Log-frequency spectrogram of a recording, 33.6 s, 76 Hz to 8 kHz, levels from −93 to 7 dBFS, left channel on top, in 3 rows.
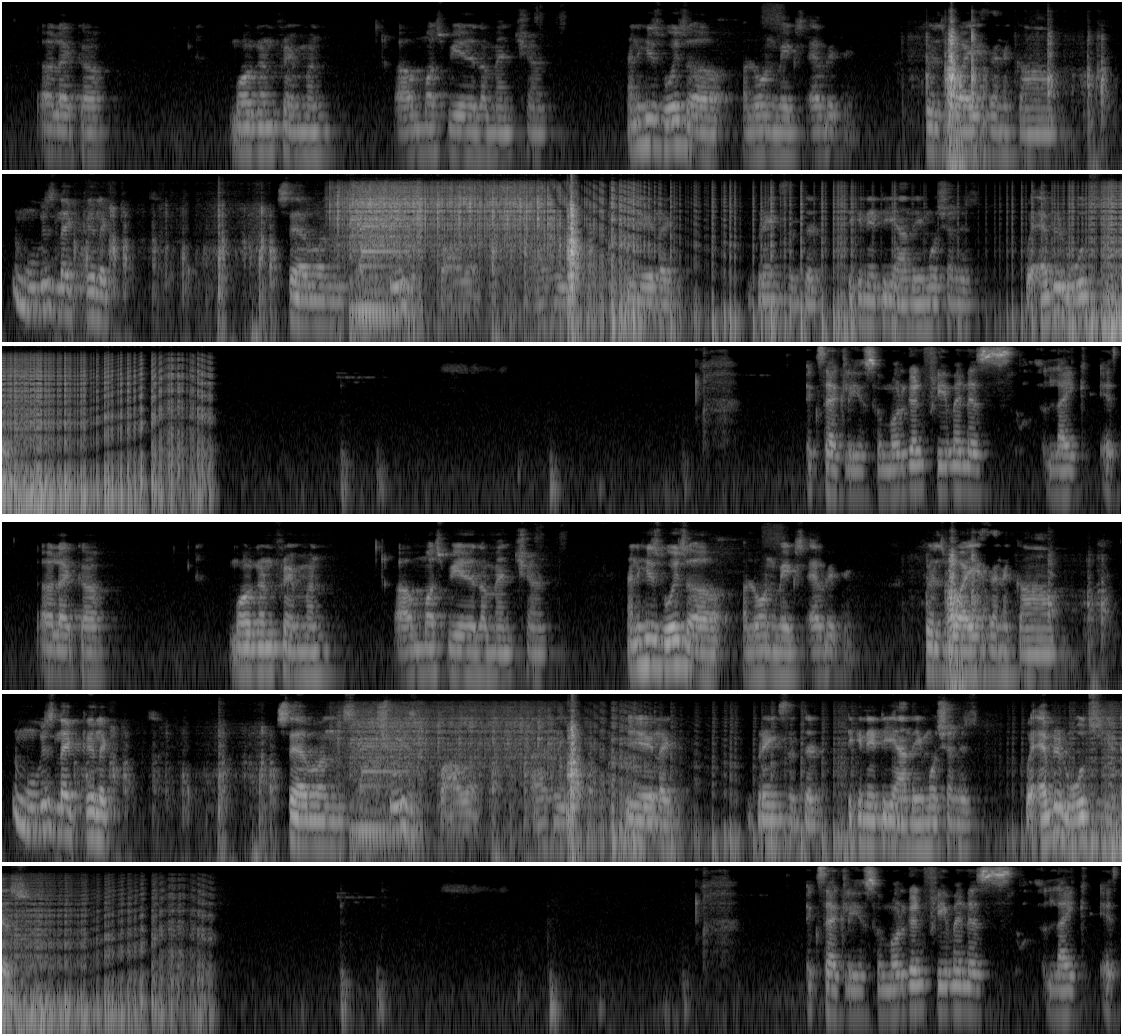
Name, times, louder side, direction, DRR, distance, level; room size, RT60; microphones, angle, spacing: voice 1, 0.4-1.1 2.3-3.3 3.9-5.5 6.3-8.5 9.2-10.7 11.3-12.4 12.7-12.8 14.0-16.0 16.5-17.0 17.4-18.0 18.7-21.0 21.4-22.7 25.8-25.9 26.1-26.2 27.9-28.0, right 4 dB, 35° right, 0.3 m, -40 dB
sound 1, 9.0-11.1 11.7-15.5 15.7-17.7, left 5 dB, 45° left, 0.7 m, -39 dB
sound 2, 14.4-24.5, left 7 dB, 85° left, 0.5 m, -40 dB
voice 2, 29.3-29.8 30.4-33.5, left 1 dB, 5° left, 0.7 m, -39 dB
2.7 x 2.2 x 3.7 m
head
